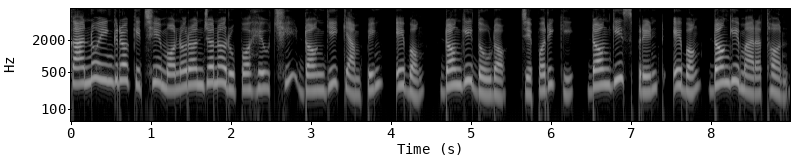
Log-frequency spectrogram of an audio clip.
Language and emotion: Odia, neutral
